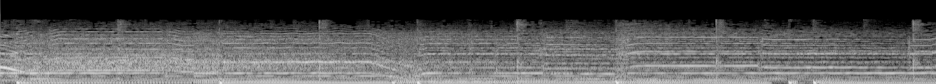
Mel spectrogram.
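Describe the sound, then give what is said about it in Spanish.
A crowd shouts loudly at a Christian music event, a dense, continuous roar of voices with sustained tonal music underneath throughout. “más fuerte. ¡Grita fuerte!”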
